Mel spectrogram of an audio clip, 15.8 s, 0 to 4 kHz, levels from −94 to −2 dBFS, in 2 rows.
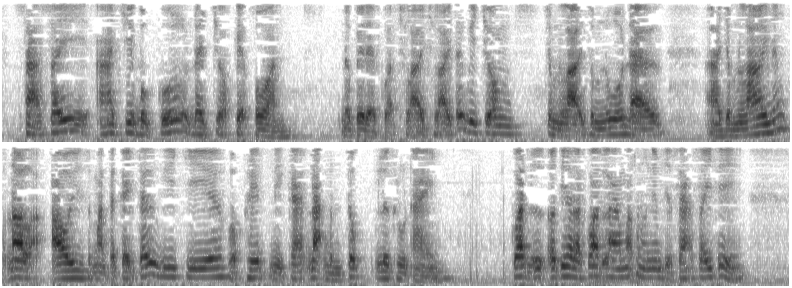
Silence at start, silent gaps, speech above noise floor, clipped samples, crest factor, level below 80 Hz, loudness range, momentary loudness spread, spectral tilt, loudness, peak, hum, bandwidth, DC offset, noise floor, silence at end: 0.2 s; none; 24 dB; under 0.1%; 20 dB; -52 dBFS; 4 LU; 9 LU; -11 dB/octave; -25 LUFS; -6 dBFS; none; 4 kHz; under 0.1%; -49 dBFS; 0.4 s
